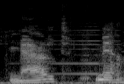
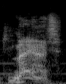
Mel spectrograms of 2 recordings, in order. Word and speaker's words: merde: voice acting was trying to make everybody say merde and putain. All the French words, it was always lovely to try to teach them to have the right pronunciation. Merde.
